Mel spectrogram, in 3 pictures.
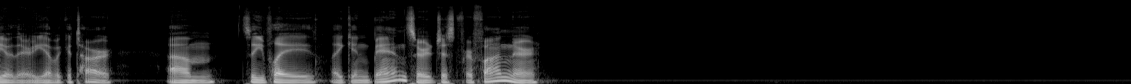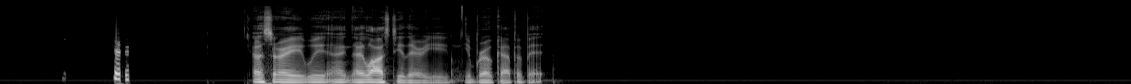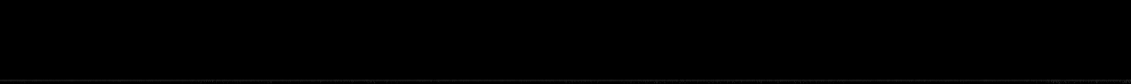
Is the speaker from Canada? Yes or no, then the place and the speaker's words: yes; British Columbia, Canada; moved away as an adult; also born or lived in Toronto, Canada; I'm originally from the West Coast and was just living in Toronto for just about 5 years for work. And, with COVID and everything, just decided to move back to British Columbia to be closer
